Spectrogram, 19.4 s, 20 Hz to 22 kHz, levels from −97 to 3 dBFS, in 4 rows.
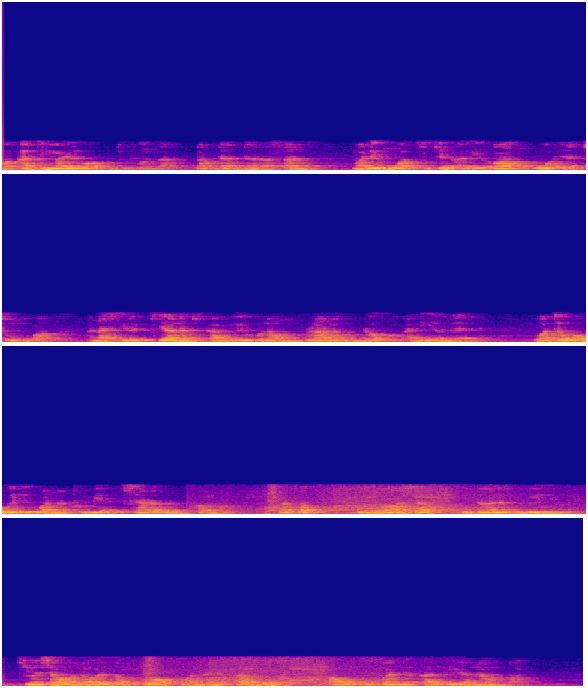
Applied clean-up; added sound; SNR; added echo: none; Race car, auto racing / Accelerating, revving, vroom; 17 dB; reverberation time 0.6 s.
